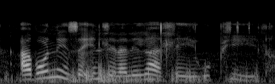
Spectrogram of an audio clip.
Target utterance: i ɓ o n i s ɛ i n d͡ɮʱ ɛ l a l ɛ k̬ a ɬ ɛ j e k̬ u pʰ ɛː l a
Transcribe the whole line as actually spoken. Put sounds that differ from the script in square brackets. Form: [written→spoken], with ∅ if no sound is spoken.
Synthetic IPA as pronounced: [i→a] ɓ o n i s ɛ i n d͡ɮʱ ɛ l a l ɛ k̬ a ɬ ɛ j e k̬ u pʰ [ɛː→iː] l a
